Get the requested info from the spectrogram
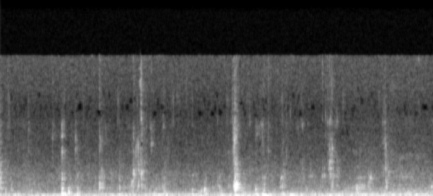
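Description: Faint eating sounds: soft chewing and a few short, wet mouth clicks and smacks from people eating starch and egusi soup by hand, over near silence.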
